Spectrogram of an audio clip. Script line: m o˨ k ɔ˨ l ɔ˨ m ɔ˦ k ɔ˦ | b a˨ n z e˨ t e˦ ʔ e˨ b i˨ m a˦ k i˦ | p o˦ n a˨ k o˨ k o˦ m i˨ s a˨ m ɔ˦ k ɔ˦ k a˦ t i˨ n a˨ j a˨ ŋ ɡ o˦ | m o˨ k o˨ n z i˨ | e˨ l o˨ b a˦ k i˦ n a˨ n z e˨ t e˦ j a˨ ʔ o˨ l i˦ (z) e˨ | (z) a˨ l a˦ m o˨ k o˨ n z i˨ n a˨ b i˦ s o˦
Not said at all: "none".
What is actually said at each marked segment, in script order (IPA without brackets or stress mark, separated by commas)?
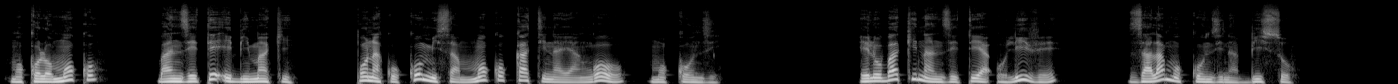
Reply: v, z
